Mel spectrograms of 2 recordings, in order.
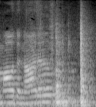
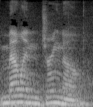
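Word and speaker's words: Malandrino: and these are catherine maldonado i think that's how you pronounce her brand lord it's catherine melandrino i said maldonado this is a pretty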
